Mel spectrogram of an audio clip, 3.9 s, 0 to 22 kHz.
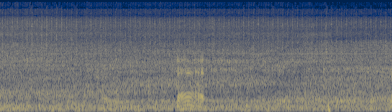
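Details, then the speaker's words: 2012 Toyota Tacoma started right after replacing the EVAP purge valve for a check engine light: steady idle hum with even, unbroken rhythm, no misfires or stumbles; normal idle. "So let me start it up and I'll show you guys how this sounds. So it's kicked on and running now."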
